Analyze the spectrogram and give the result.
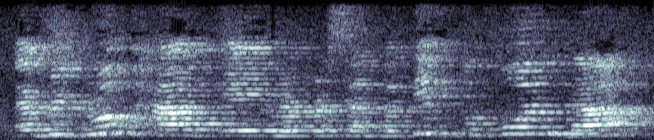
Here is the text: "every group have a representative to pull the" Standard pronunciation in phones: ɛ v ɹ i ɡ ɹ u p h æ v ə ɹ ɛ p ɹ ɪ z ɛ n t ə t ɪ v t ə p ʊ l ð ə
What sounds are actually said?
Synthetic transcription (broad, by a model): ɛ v ɹ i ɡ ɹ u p h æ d ə ɹ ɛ p ɹ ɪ s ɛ n t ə t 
